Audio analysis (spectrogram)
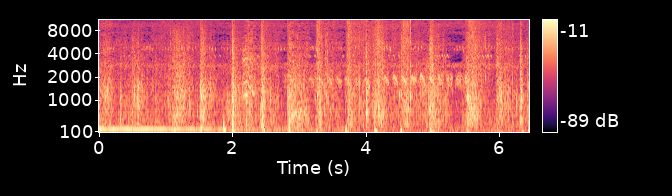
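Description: Horse hooves clip-clop at a walking pace in a video game, a steady uneven series of fairly close footfalls over a low background hum, with no talk.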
